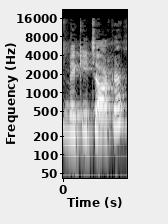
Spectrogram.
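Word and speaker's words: Mikitaka: five ah okay what about Mickey taka it's Mickey taka oh I was close OH Close oh wait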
